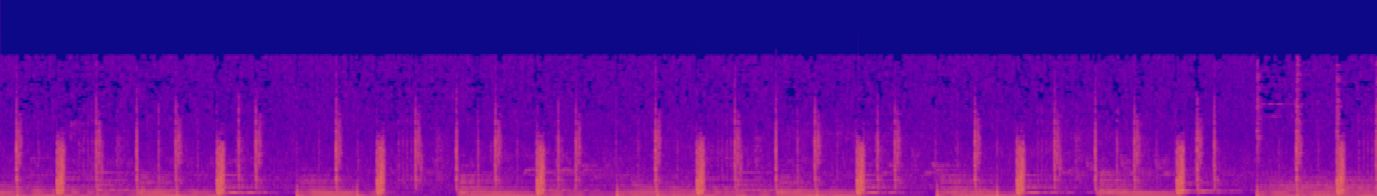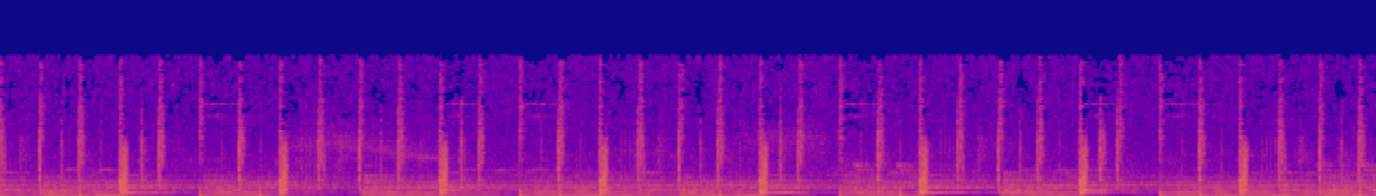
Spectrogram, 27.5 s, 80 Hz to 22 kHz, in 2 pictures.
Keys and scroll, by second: 5.8 w, 6.9 w, 18.8 a.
